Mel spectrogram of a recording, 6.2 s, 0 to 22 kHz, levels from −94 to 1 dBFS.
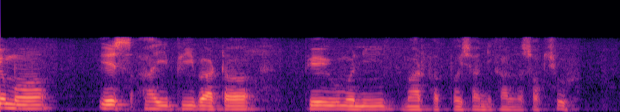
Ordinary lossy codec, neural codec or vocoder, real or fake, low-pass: none; none; real; 5.4 kHz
